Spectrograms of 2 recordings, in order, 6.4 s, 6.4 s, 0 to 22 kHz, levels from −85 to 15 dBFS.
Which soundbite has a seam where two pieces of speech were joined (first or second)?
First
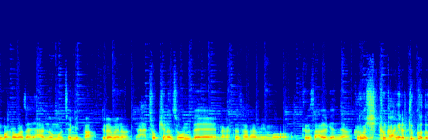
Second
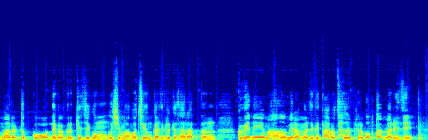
first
